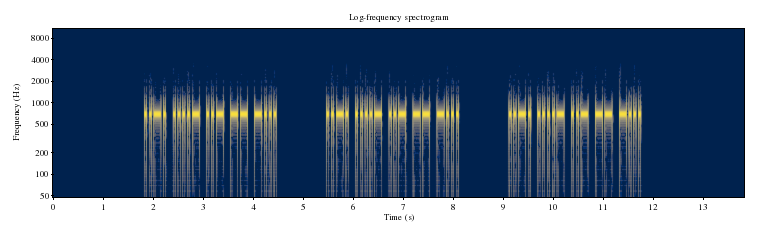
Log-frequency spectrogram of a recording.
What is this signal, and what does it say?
Morse code, heard as a keyed tone, about 25 wpm, 700 Hz. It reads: F4UMB F4UMB F4UMB
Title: DXCC-100 Call Signs - 5 Characters - Repeated 3x - 25wpm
